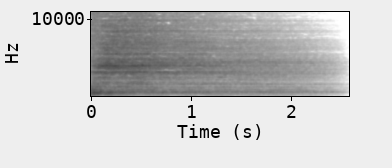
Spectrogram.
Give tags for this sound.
bubinga crash metronome ride cymbal sticks hi-hat one custom drumset turkish wenge shot drum snare click one-shot cymbals

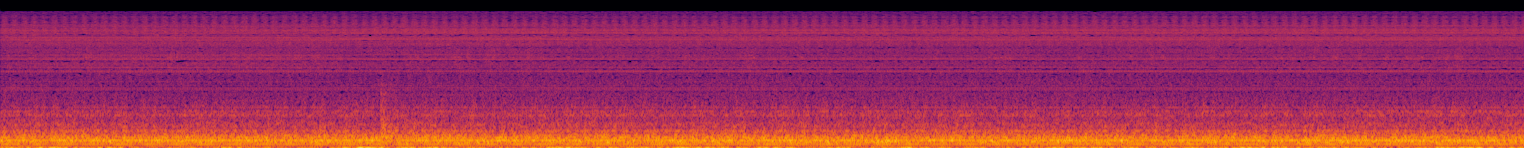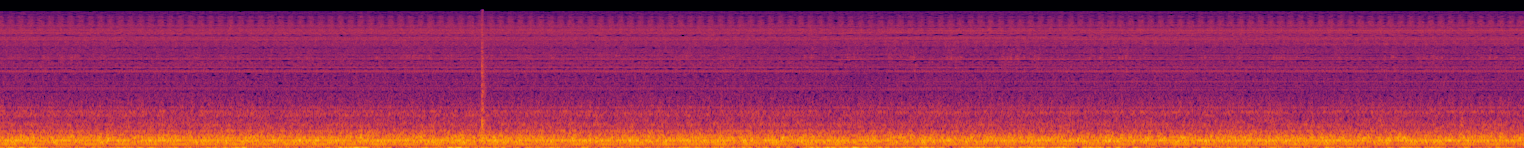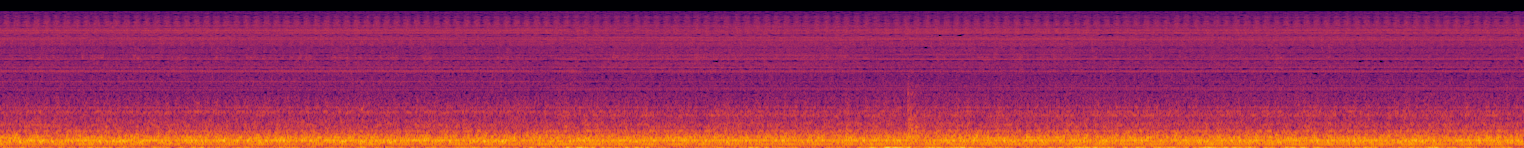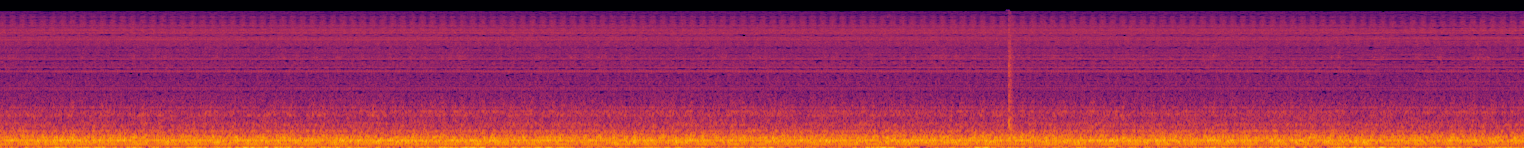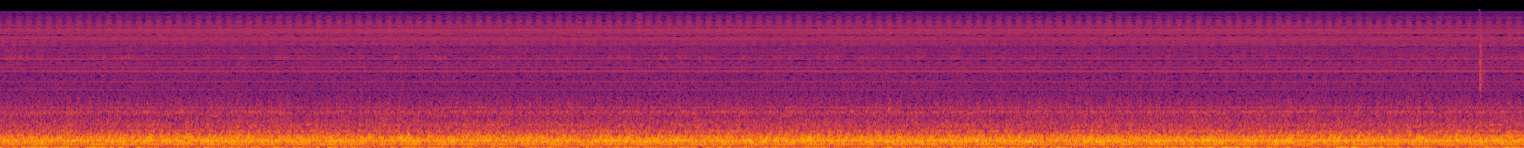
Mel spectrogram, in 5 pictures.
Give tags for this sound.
ambience industrial machine sound xbox

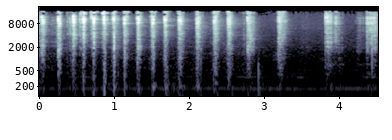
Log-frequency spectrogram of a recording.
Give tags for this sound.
objects variable brush thumps random hits scrapes taps

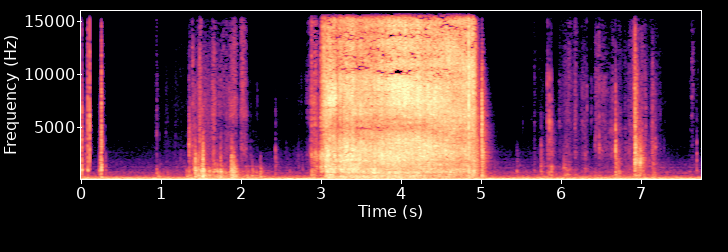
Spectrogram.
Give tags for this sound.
long paper rip

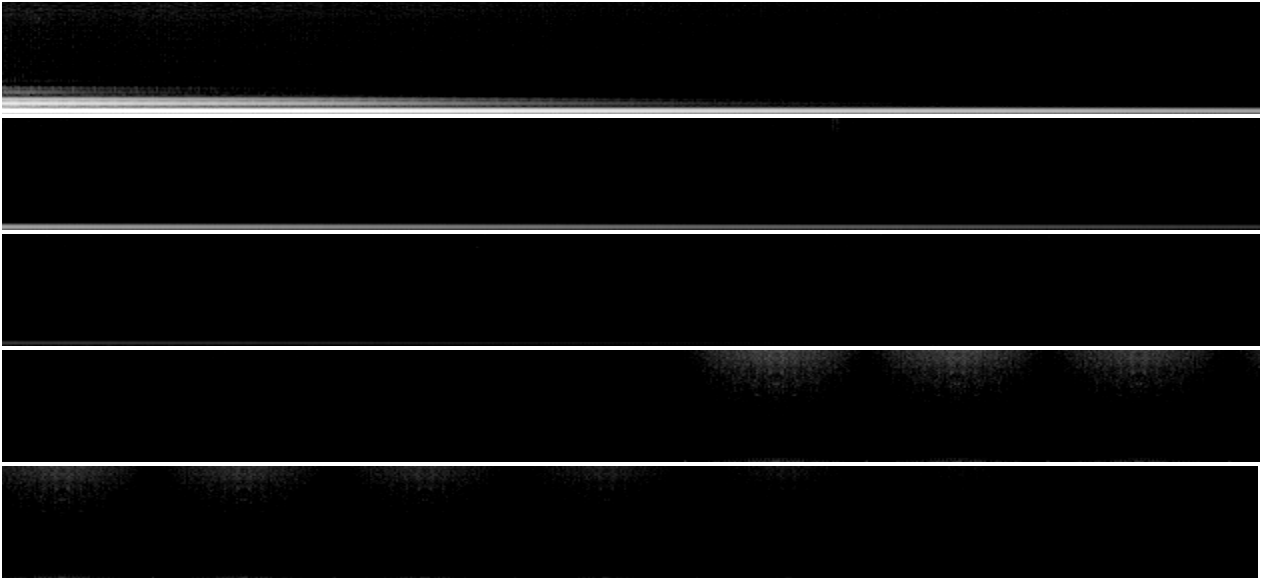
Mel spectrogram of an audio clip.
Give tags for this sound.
electric rhodes tine tube piano multisample keyboard fender

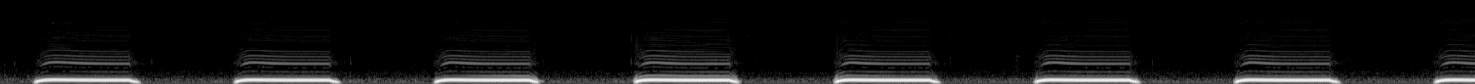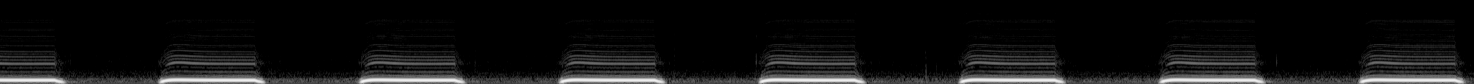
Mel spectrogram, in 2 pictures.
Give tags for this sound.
phone vibration mobile

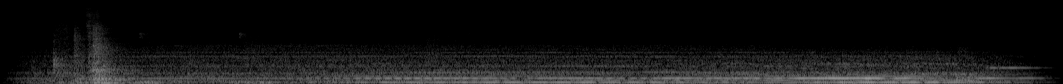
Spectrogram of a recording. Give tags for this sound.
mechanical lift moving travelling elevator

